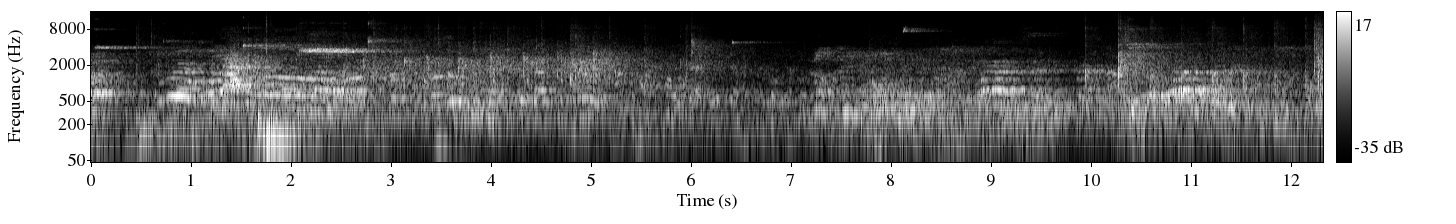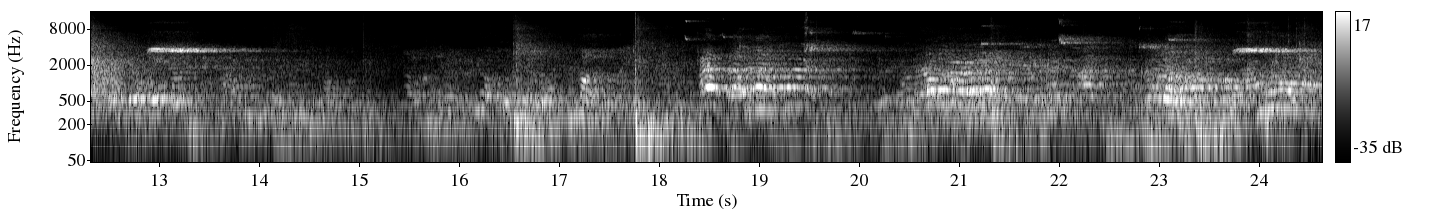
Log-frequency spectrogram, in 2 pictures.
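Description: Shoes squeak sharply on the gym floor.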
